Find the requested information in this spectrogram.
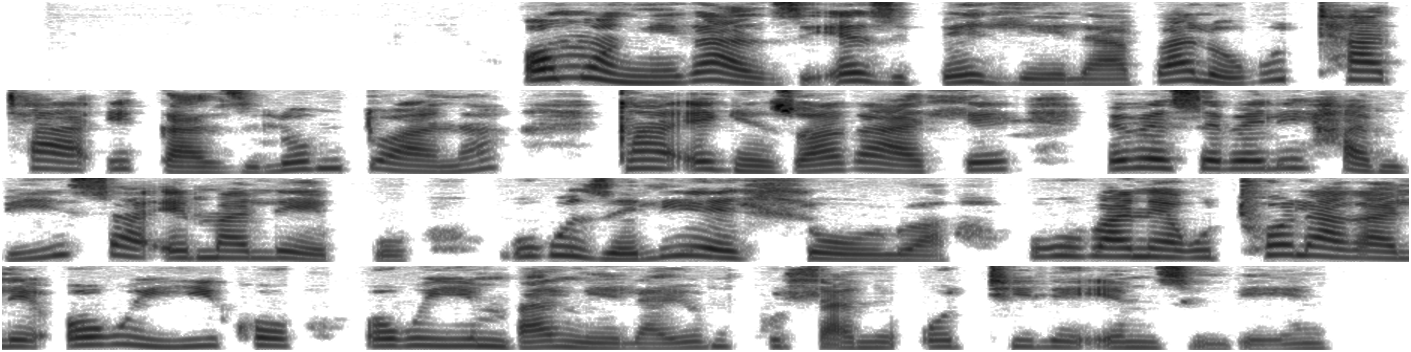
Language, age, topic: North Ndebele, 25-35, health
